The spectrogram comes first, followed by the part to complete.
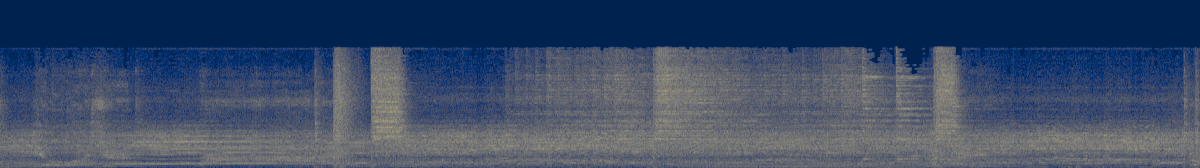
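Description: Heavy metal band playing live: electric guitars over a drum kit, with sharp cymbal crashes about three to four seconds in and again around nine seconds.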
